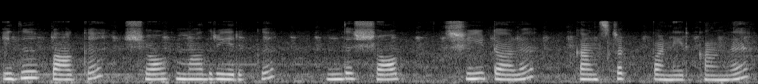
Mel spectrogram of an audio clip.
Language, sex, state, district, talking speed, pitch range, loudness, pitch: Tamil, female, Tamil Nadu, Kanyakumari, 80 wpm, 230-260 Hz, -16 LUFS, 240 Hz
